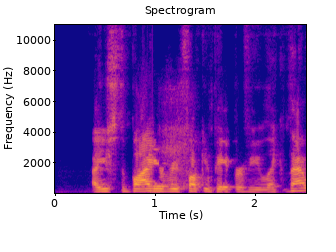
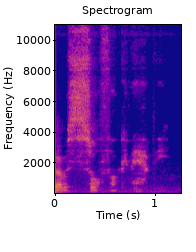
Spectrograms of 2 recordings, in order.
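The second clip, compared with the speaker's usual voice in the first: breathy whisper, much softer; whispered aside; 6 semitones lower, 15 dB quieter than usual. Real, not acted. Podcast host whispering how happy wrestling once made him. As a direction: drop to a hushed whisper to savor it. Repeats his line as a whisper.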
